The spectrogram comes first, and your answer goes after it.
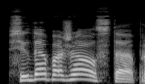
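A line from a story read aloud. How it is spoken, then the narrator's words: Grumble. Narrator (Russian): проворчал Паша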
